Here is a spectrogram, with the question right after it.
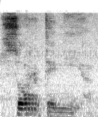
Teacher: Roll your R a little bit more on la sorte mia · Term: rolling your R's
